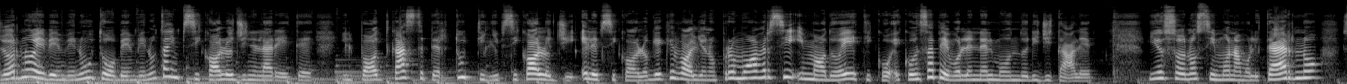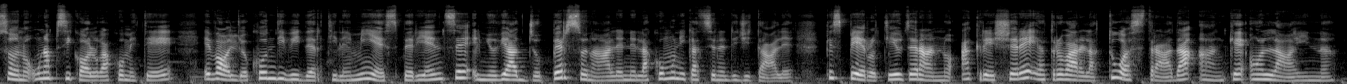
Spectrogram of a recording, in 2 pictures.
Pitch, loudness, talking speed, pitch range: 220 Hz, -18 LUFS, 145 wpm, 195-255 Hz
